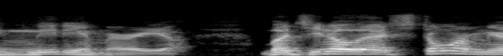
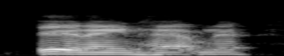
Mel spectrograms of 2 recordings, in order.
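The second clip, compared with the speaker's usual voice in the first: ordinary delivery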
